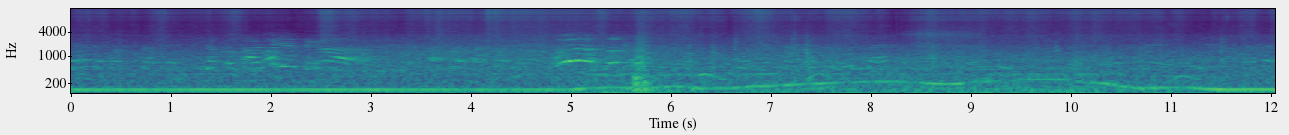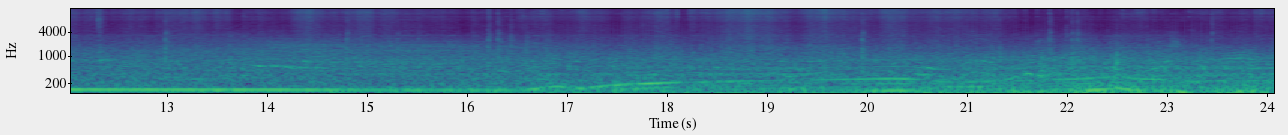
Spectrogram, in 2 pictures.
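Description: A bus engine rumbles close by, rising in pitch as the bus speeds up and falling as it slows.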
